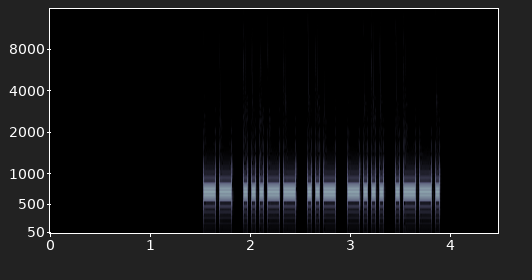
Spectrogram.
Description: Morse code, heard as a keyed tone, about 30 wpm, 700 Hz. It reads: M3UBP
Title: DXCC-100 Call Signs - 5 Characters - 30wpm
